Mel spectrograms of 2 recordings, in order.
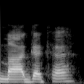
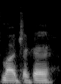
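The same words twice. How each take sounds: First: It is said in classical Latin style. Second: It is said like the English word magic. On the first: "it's supposed to be Magica because it's classical Latin" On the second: "It's Ars Magica. It's like magic"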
